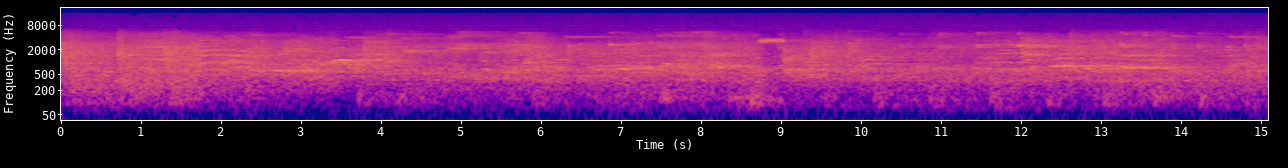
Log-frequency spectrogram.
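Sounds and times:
crowd and player chatter: 0.0s - 15.0s.

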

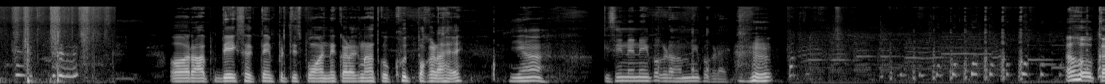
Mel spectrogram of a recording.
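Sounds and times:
background music: 7.7s - 11.0s
rooster clucking: 8.8s - 10.6s.

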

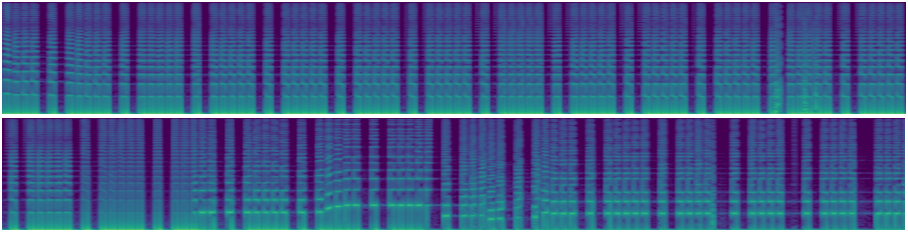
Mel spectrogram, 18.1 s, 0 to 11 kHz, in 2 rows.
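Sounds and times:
stuttering square-wave synth buzz: 0.0s - 18.0s.

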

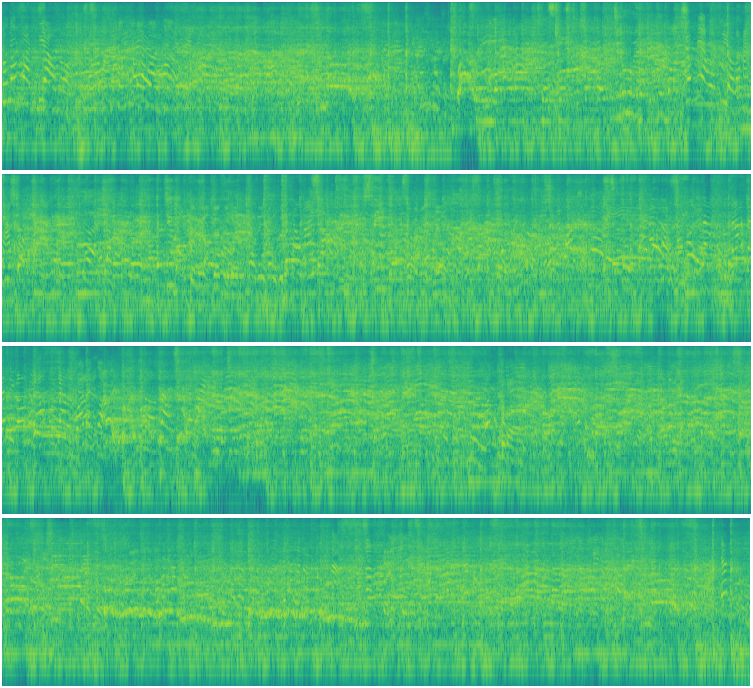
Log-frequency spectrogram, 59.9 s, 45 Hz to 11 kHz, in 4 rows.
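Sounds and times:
children shouting and cheering: 0.0s - 59.9s
dance music: 0.0s - 59.9s.

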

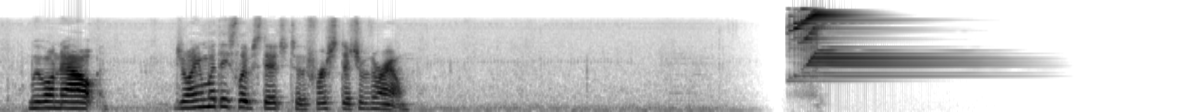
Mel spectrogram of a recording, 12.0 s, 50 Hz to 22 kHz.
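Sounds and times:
bright ringing chime: 7.9s - 10.4s.

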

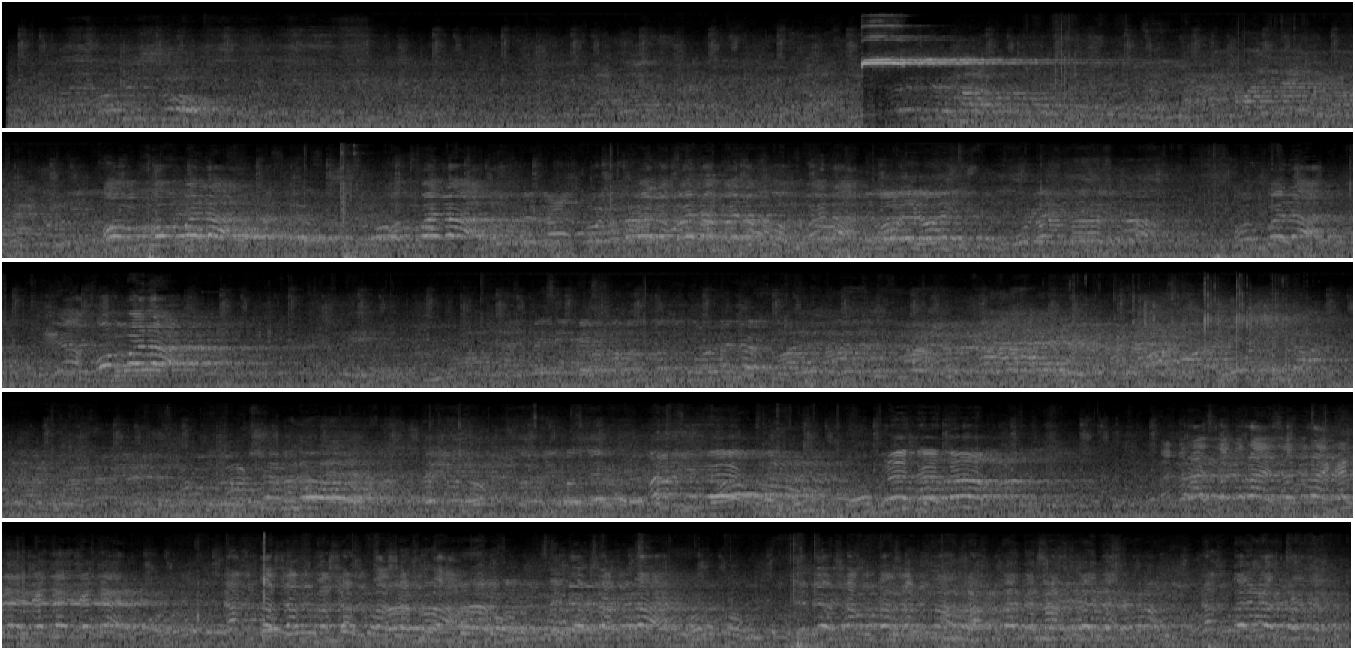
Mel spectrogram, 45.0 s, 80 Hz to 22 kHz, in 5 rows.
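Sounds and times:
voices calling out in echoing hall: 0.0s - 45.0s
referee's whistle blast: 5.7s - 7.3s.

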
